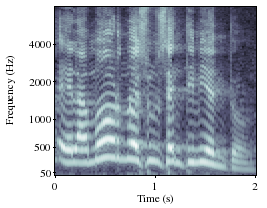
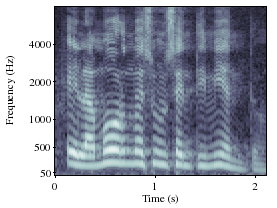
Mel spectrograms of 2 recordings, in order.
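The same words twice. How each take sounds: First: Raised-voice call to repeat; out loud. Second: Said in the usual way. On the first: Shown as a demonstration. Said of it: "Voz alta, diga". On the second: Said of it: "Voz alta".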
